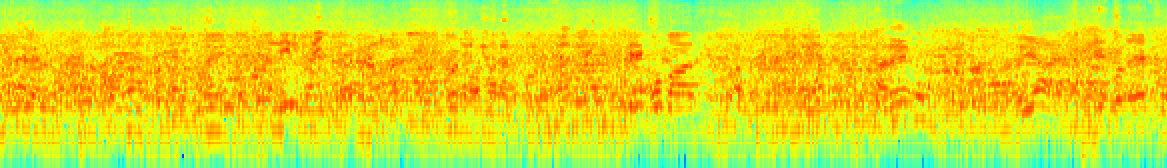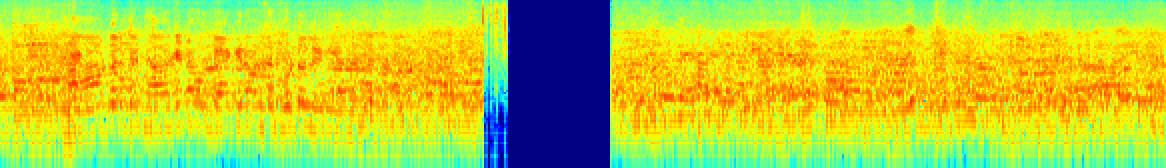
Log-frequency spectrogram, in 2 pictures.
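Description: A crowd of men chatter and talk over one another close by.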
